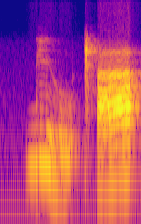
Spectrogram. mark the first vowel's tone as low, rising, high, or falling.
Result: high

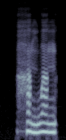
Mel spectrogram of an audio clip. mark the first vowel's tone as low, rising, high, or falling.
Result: low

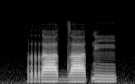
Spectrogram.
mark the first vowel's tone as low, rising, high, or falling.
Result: high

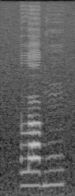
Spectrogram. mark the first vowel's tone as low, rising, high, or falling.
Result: high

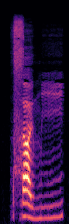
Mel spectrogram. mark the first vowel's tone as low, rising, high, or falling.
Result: falling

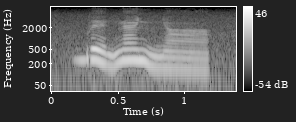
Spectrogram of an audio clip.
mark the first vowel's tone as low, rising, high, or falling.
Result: falling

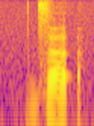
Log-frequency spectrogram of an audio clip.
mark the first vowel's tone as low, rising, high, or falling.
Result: high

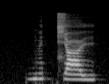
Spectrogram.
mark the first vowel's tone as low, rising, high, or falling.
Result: low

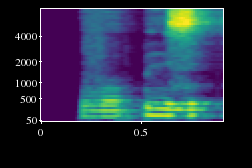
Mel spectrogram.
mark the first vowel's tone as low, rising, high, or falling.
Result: rising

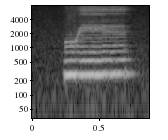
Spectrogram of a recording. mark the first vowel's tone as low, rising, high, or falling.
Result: high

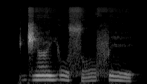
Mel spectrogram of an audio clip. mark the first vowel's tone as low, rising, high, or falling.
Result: high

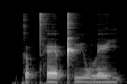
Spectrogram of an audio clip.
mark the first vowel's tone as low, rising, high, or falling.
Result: low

